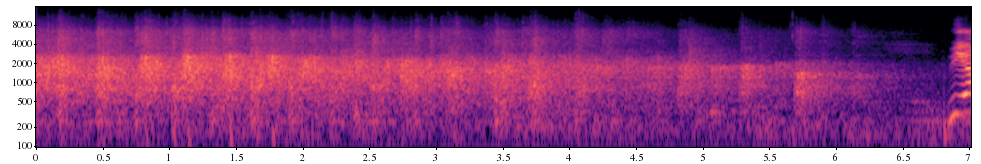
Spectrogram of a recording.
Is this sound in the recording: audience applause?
yes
